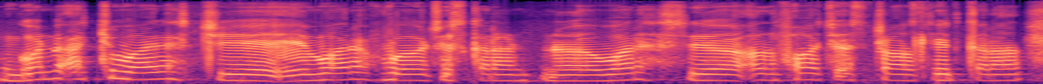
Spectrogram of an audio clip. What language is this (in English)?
Kashmiri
